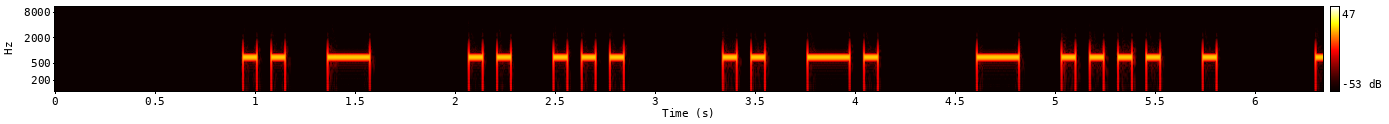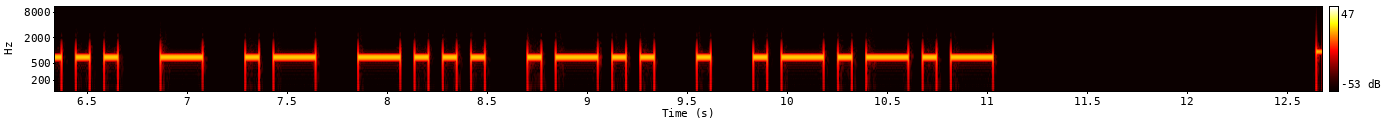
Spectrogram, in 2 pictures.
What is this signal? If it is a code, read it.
Morse code, heard as a keyed tone, about 17 wpm, 700 Hz. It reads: IT IS IN THE STABLE.
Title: Sentences from Top 1500 Words 17wpm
